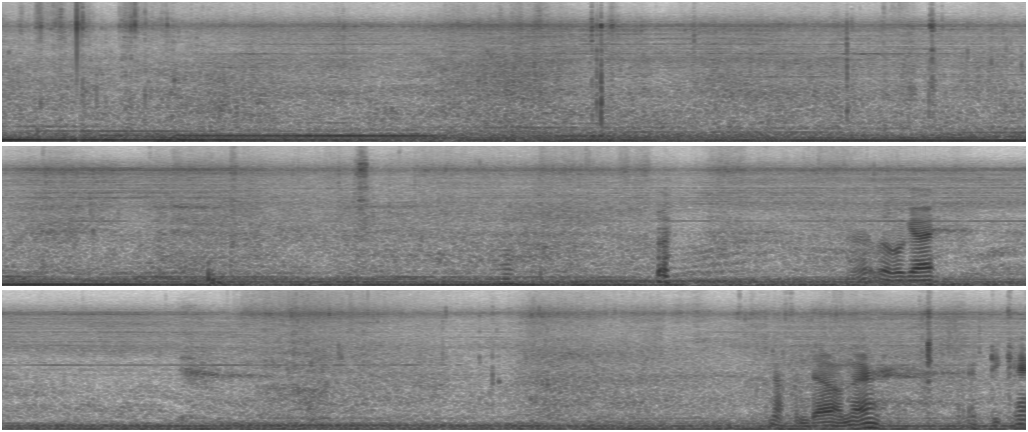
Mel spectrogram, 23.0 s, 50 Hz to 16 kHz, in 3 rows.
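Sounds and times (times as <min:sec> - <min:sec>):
motor humming: 0:00.0 - 0:23.0
faint clicks: 0:00.2 - 0:01.4, 0:04.0 - 0:05.3, 0:22.1 - 0:23.0.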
